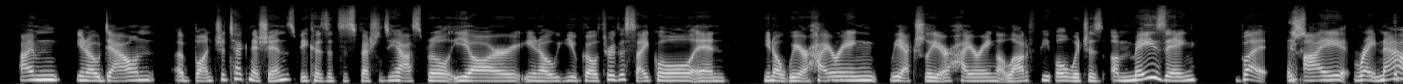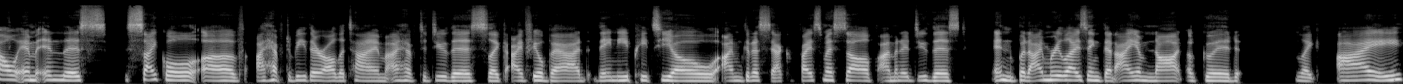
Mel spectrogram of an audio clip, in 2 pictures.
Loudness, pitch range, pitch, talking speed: -15 LUFS, 165-195 Hz, 180 Hz, 190 wpm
